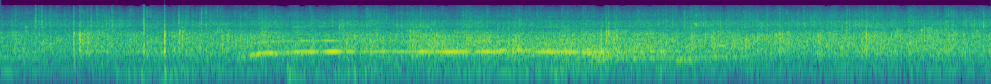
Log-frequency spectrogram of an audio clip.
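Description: An audience in a church bursts into sustained applause, a dense wash of many hands clapping steadily for several seconds, with a faint whistle or tone rising briefly over the noise.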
